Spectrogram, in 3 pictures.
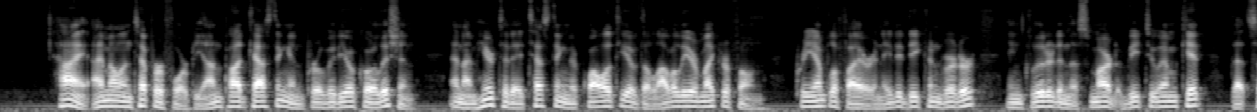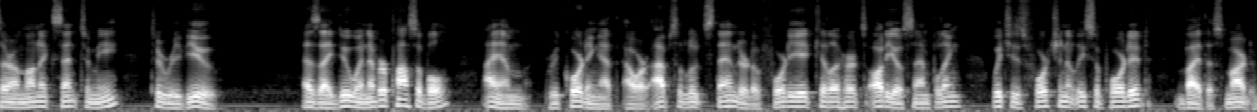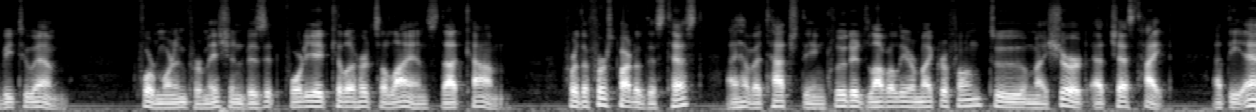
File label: solo lav flat; Saramonic V2M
